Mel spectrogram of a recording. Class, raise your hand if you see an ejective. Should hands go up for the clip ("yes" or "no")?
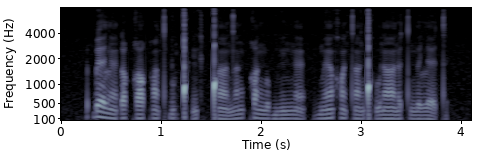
yes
